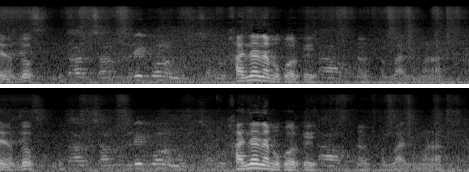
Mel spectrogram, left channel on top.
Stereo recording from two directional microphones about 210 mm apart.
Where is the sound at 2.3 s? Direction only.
10° right (ahead or behind).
